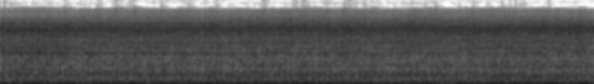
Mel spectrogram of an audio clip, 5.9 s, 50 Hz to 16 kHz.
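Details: 1988 Plymouth Gran Fury petrol engine idling steadily, with a fast light clicking running through the low rumble. The cause is unknown.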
